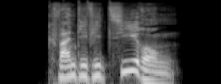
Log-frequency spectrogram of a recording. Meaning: quantification
- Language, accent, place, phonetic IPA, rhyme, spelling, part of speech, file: German, Germany, Berlin, [kvantifiˈt͡siːʁʊŋ], -iːʁʊŋ, Quantifizierung, noun, De-Quantifizierung.ogg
